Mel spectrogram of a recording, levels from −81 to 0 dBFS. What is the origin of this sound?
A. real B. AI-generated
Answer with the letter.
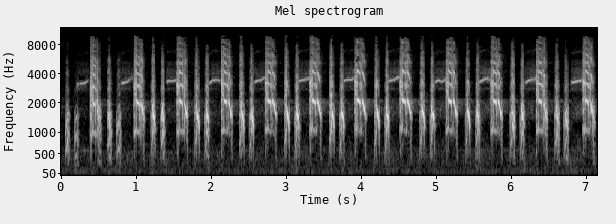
A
